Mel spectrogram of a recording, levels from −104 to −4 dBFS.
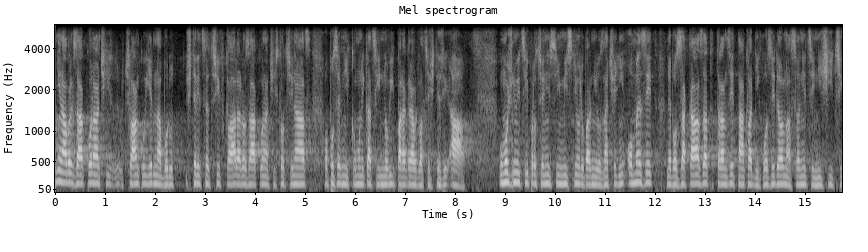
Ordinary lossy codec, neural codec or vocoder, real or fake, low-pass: Opus, 24 kbps; vocoder, 24 kHz, 100 mel bands, Vocos; fake; 5.4 kHz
